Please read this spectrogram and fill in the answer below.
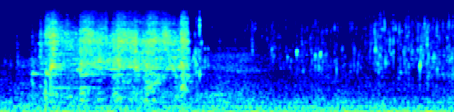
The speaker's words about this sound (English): We're gonna pour over everything.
